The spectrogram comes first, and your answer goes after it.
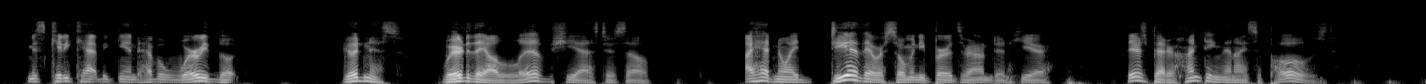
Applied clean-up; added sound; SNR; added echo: none; none; none; none.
